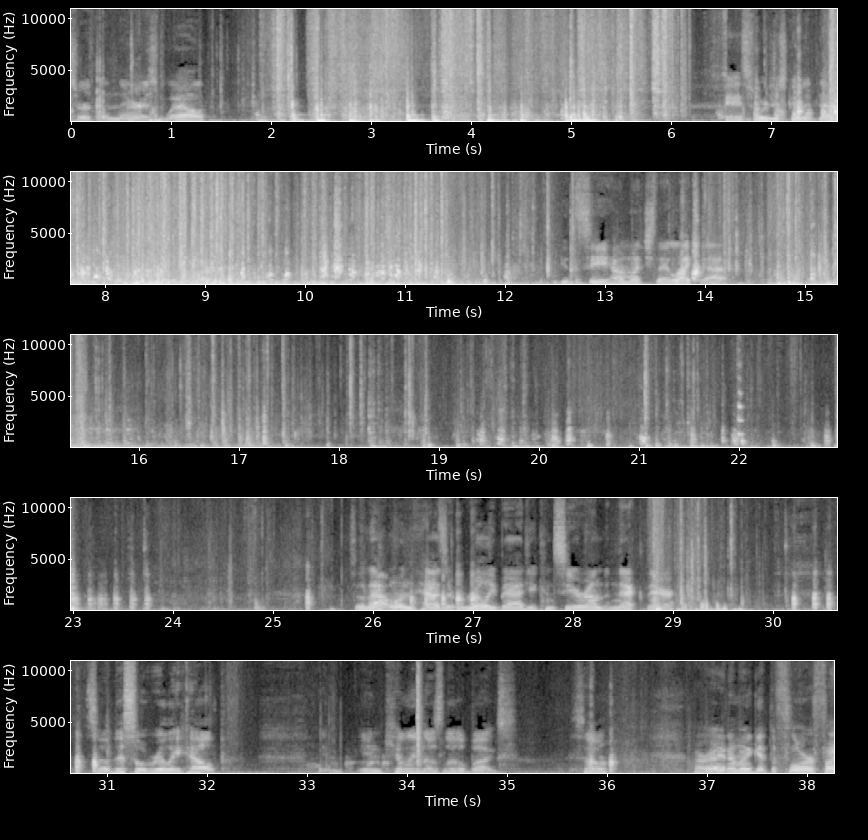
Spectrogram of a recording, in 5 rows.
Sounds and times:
Speech: 0.0 - 1.4, 6.5 - 8.2, 12.6 - 14.3, 25.8 - 29.1, 30.8 - 32.2, 33.1 - 35.1, 35.7 - 36.1, 36.9 - 38.2
Outside, rural or natural: 1.4 - 6.5
Chicken, rooster: 6.4 - 12.3, 19.2 - 24.0, 25.2 - 27.2.

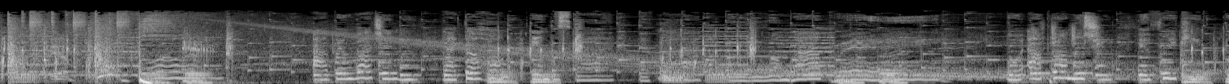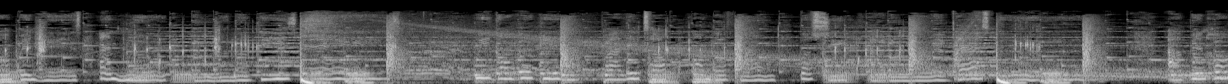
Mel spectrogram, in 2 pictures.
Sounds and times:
Music: 0.0 - 24.5.

